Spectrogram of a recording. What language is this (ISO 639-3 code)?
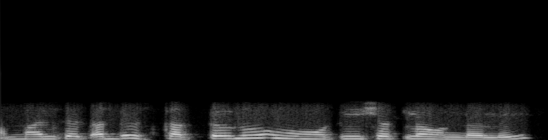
tel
